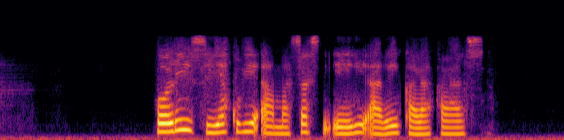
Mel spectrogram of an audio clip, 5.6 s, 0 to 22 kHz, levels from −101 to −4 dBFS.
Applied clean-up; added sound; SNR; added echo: neural diffusion model UNIVERSE++.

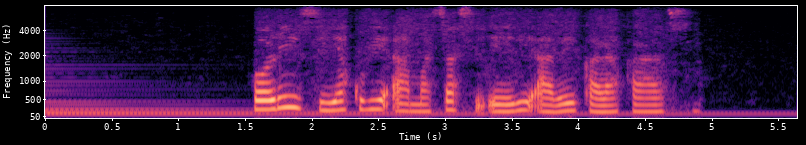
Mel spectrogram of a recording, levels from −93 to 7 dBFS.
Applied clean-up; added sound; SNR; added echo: none; Guitar; 19 dB; none.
